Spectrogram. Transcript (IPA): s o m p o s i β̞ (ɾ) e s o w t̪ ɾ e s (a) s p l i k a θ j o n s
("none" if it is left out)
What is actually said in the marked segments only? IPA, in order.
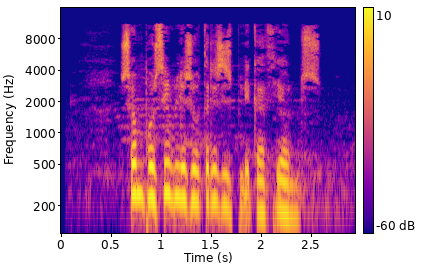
l, e

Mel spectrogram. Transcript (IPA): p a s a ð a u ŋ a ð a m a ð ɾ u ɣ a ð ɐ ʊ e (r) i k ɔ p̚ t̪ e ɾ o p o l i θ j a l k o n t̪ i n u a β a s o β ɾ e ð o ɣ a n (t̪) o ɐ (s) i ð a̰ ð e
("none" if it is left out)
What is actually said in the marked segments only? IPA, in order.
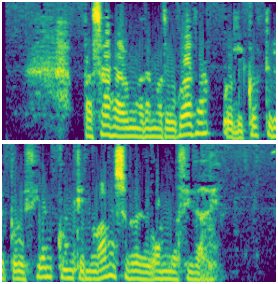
l, d̪, θ

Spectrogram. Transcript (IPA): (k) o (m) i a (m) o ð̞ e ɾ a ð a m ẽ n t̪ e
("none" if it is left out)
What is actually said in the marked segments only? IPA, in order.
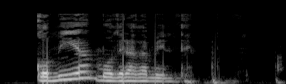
k, m, m

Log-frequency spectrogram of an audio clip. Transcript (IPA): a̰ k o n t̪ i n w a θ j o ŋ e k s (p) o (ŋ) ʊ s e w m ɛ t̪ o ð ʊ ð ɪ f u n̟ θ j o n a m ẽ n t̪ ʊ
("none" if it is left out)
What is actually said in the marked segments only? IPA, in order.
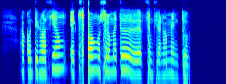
p, ŋ

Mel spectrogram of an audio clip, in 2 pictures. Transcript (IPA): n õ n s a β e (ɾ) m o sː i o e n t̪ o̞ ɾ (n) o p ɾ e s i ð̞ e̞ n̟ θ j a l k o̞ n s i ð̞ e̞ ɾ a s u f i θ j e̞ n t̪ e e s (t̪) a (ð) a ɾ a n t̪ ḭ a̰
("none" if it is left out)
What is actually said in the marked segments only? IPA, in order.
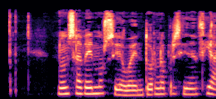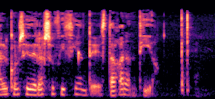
none, n, t̪, ɣ

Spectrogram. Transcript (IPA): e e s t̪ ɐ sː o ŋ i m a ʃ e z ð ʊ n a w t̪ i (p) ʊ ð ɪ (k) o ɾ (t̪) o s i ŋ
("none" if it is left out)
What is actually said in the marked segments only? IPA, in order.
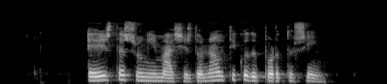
k, p, t̪

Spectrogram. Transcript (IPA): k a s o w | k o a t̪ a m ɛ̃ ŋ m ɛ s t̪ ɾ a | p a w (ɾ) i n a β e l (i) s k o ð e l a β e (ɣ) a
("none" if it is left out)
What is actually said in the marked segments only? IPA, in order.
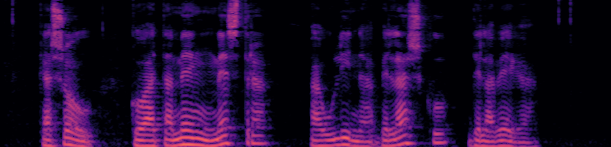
l, a, ɣ

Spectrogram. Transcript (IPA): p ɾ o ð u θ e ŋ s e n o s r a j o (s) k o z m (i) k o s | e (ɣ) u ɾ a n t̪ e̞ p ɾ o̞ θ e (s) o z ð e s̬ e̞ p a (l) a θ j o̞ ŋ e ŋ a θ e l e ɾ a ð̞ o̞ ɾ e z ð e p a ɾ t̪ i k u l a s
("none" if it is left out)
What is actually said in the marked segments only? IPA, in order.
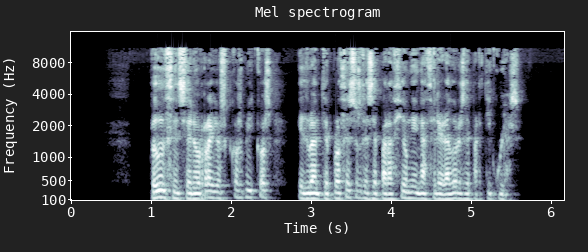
s, i, ð, s, ɾ

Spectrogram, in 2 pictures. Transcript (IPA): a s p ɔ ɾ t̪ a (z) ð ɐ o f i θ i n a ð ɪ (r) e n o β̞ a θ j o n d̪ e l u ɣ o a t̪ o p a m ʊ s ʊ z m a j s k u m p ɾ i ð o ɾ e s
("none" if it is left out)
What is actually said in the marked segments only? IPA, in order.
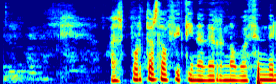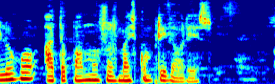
z, r

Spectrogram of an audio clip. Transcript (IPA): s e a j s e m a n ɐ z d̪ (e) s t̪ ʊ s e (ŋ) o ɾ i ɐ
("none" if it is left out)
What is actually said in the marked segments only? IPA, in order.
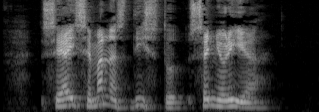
i, ɲ

